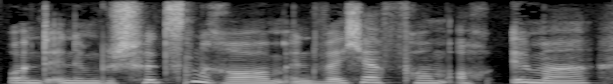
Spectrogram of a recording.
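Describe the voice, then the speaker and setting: A woman's voice: medium pitch, normal speed, warm tone, dry recording, studio quality. A woman podcast host and coach talking in an empathetic, encouraging way. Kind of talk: podcast conversation with recorded coaching session.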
